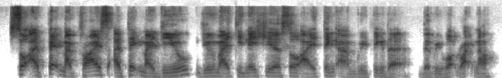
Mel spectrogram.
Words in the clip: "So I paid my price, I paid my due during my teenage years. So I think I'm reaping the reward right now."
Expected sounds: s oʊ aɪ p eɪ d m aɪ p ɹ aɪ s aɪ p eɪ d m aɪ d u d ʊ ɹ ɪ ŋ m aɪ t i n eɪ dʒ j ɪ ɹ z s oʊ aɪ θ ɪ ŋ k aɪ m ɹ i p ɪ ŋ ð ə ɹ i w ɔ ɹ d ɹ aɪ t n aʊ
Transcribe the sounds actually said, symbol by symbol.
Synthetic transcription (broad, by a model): s oʊ aɪ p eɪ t m aɪ p ɹ aɪ s aɪ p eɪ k m aɪ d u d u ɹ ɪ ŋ m aɪ t i n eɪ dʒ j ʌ s oʊ aɪ t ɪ ŋ k aɪ m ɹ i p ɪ ŋ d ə ɹ i w ɔ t ɹ aɪ t n aʊ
